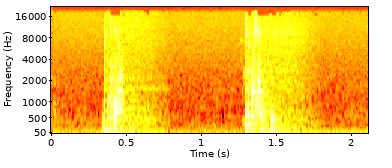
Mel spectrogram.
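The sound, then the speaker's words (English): Two wet, throaty gulps of someone swallowing a drink, spaced about a second apart, each a short, fairly loud plopping swallow with a quiet pause between and no talking. “I heard that. Those gulps.”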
